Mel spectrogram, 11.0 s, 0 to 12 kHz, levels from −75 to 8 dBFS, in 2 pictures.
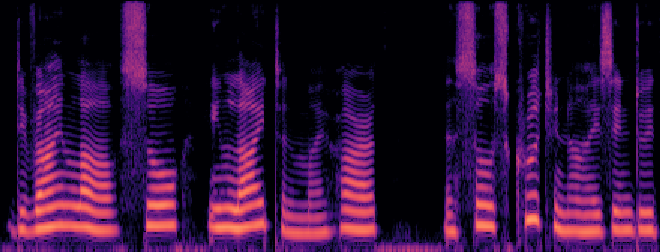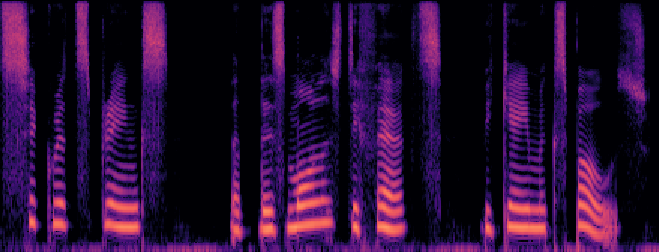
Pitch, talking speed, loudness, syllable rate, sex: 225 Hz, 105 wpm, -19 LUFS, 3.9 syllables/s, female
